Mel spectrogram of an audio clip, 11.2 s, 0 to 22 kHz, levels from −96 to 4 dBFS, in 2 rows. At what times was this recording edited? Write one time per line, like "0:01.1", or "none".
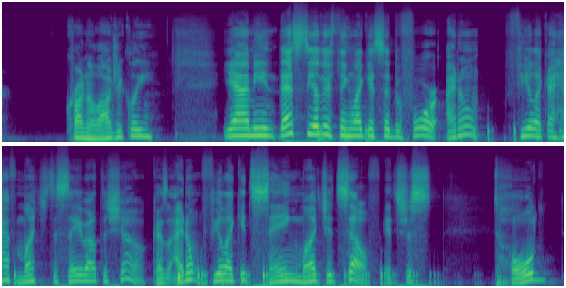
none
